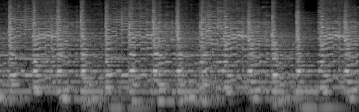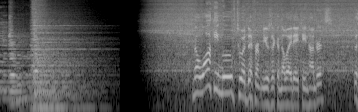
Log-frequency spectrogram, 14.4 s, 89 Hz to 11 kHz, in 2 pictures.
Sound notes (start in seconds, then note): 3.7 intrepid music continues; 10.2 machine whirring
